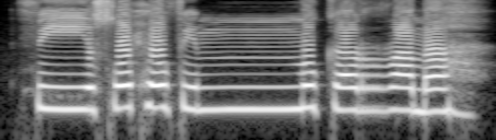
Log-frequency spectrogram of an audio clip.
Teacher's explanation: हा को हम हलक के दरमियान वाले हिस्से से अदा करेंगे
